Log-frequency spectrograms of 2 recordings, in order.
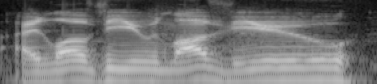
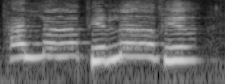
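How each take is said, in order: First: The voice is at a deeper pitch. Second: The voice is at a higher pitch. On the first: The voice was altered by someone else. The speaker calls it wrong. "he altered the voice so that it's deeper" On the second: This is how the original recording sounds. The speaker calls it right. "instead of"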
